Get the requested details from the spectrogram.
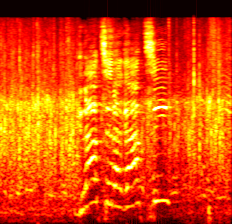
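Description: A woman in the crowd cheers with a high, loud call.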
